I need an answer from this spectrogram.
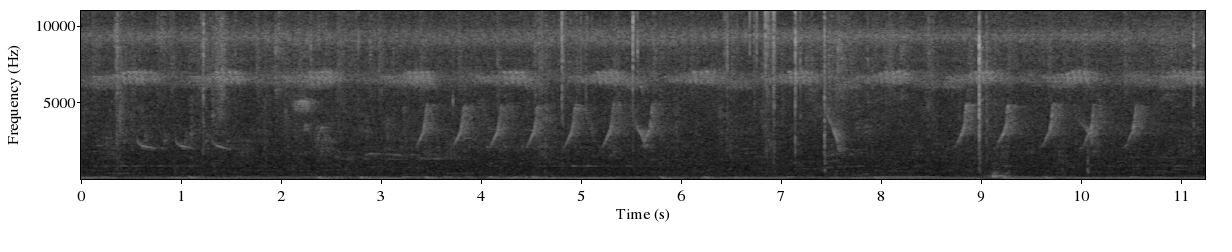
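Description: A bird calling in runs of quick downward-sliding chirps, five or six in a row, twice. Scissors snipping through fried tarantula legs give a few sharp clicks, over a steady low rumble and a faint high pulsing tone.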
